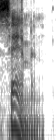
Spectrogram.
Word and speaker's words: salmon: And when I hear, you used to mention salmon, which is salmon. – Right. – The L is silent.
